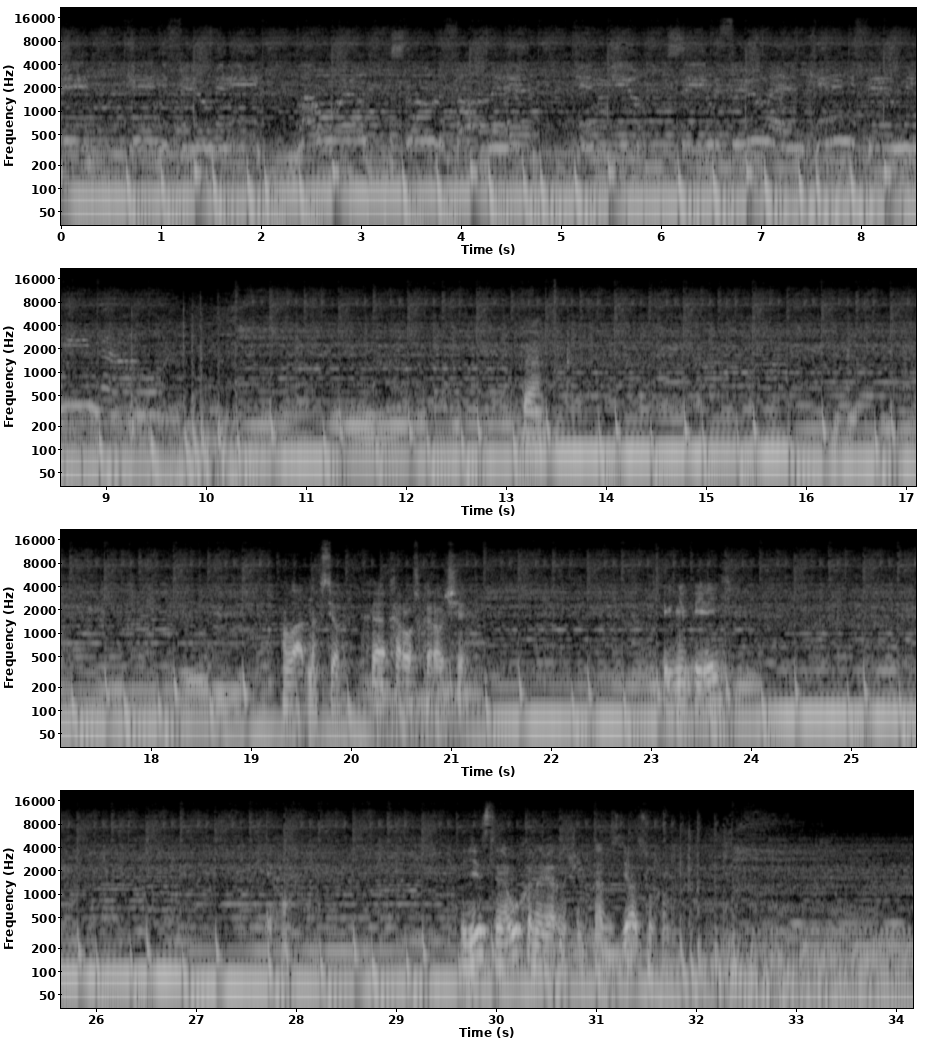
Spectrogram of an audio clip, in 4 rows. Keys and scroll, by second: 6.8 ctrl+z, 6.9 ctrl+z, 7.2 ctrl+z, 7.5 ctrl+z, 7.8 ctrl+z, 8.1 ctrl+z, 9.4 Escape, 32.8 b.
